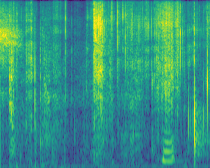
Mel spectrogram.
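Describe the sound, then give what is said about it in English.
Crinkly packaging being unwrapped, giving a few short, faint bursts of crackling and tearing with irregular timing and no steady rhythm. “Should I get the sound of the unwrapping? Oh, definitely.”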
